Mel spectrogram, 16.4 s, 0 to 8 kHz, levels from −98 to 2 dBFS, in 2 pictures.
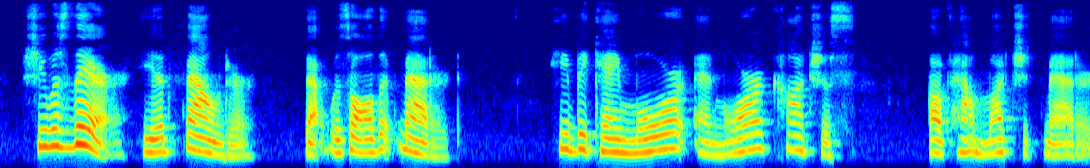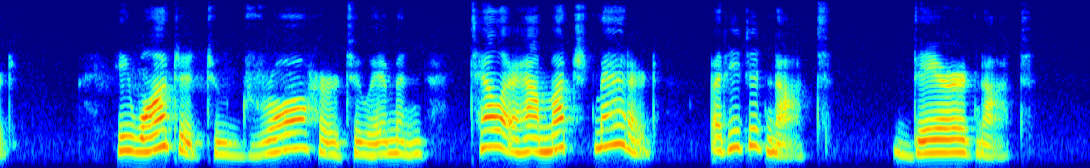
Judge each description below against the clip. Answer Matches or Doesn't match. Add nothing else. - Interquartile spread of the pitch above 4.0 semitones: Matches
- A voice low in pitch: Doesn't match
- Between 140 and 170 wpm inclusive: Matches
